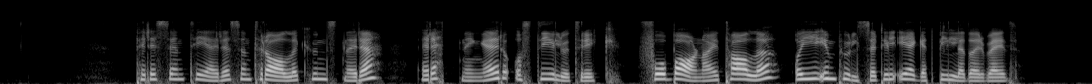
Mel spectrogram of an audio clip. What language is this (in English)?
Norwegian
